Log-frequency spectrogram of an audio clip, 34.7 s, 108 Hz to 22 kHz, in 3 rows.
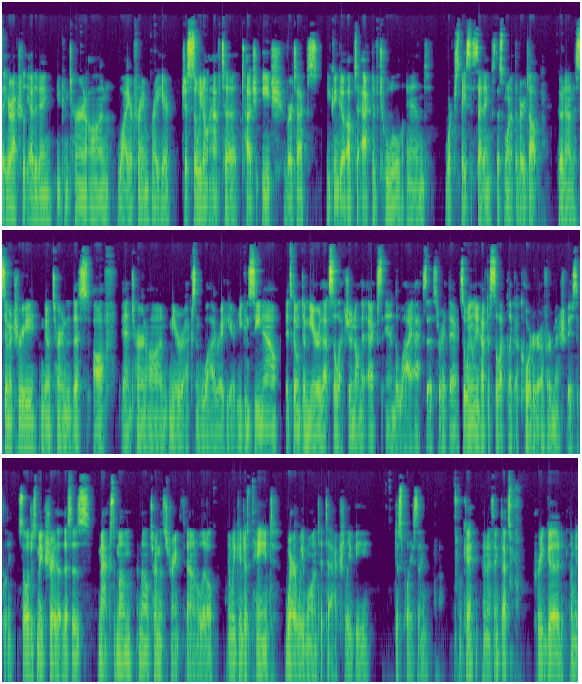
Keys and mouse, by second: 1.5-3.3 drag, 11.1 click, 13.5 click, 15.4 click, 16.8 middle click, 19.7 middle click, 22.0 middle click, 23.4 ctrl+z, 23.9 click, 26.2-27.5 drag, 27.7 click, 27.8 middle click, 28.0 middle click, 28.2 shift+middle click, 28.6 click, 28.9 ctrl+z, 29.1 click, 30.0 middle click, 30.2 shift+middle click, 30.9 middle click, 31.1 middle click, 31.3 middle click, 31.6 middle click, 33.3 ctrl+Tab.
